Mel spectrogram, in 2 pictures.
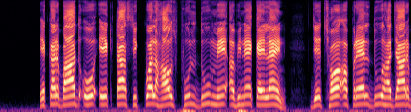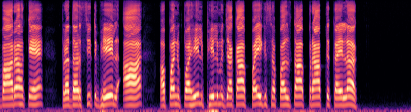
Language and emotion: Maithili, neutral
